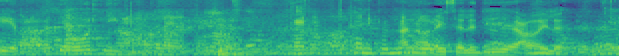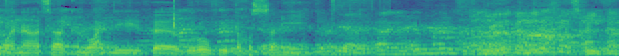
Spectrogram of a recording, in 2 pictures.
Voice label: Arabic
